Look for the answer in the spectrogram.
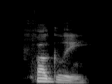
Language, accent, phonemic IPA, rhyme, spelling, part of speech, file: English, Australia, /ˈfʌɡ.li/, -ʌɡli, fugly, adjective / noun, En-au-fugly.ogg
- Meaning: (adjective) Extremely ugly; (noun) An extremely ugly person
